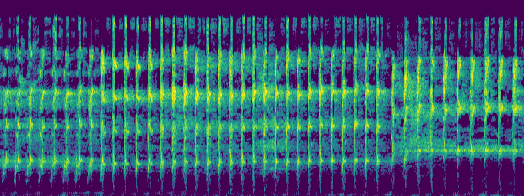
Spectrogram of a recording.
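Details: Pet lovebird nearly nine years old giving its everyday calls: a fast, steady train of shrill, high chirps, about three each second, running without pause.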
